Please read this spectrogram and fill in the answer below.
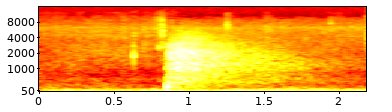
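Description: A single distant gunshot about a second in, a sharp report trailing off in a short echo, over a low steady rumble of wind on the microphone.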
